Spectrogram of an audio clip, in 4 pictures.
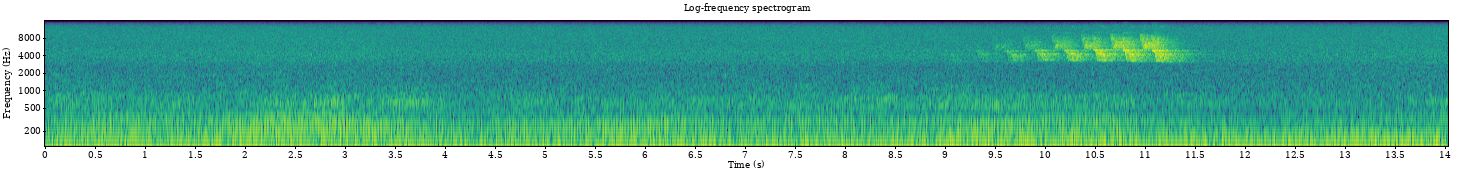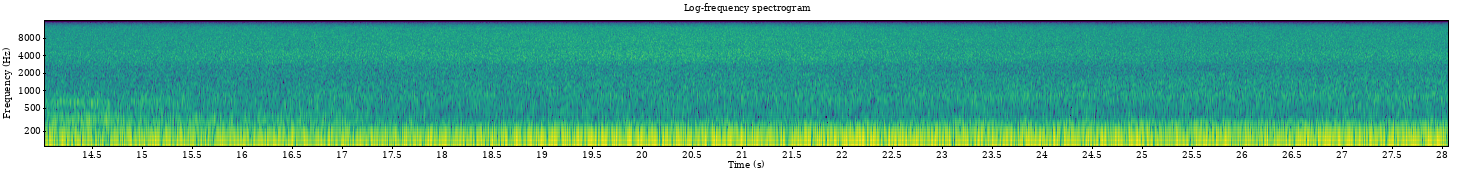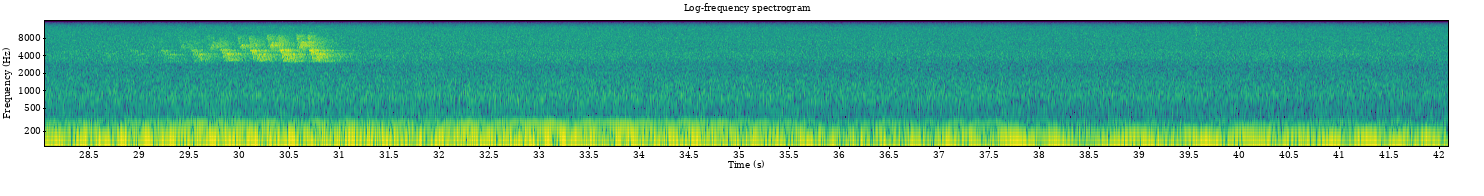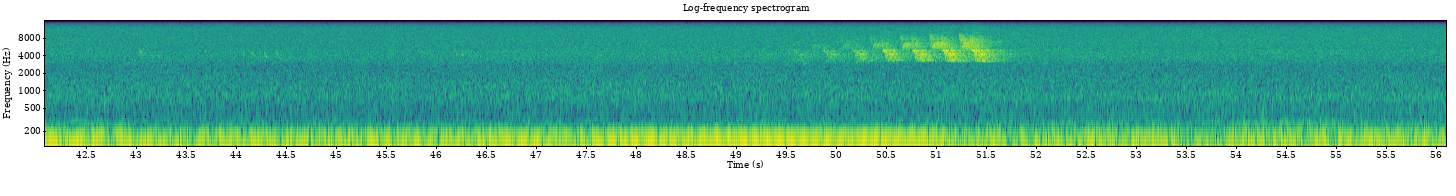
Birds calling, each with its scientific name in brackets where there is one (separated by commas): American Goldfinch (Spinus tristis), Ovenbird (Seiurus aurocapilla)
